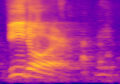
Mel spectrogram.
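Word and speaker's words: Widor: takata by charles marie vidor with a w but it's pronounced with the v okay got it um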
